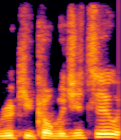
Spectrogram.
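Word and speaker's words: Ryukyu Kobujutsu: You mentioned something I haven't heard of, Ryuku Kubu Jitsu. Did I say that right? – When I was training under Anderson's Karate Dojo, he did a Kobudo system, which he called Ryukyu Kobu Jitsu, which I guess is just like Ryukyu Kenpo.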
